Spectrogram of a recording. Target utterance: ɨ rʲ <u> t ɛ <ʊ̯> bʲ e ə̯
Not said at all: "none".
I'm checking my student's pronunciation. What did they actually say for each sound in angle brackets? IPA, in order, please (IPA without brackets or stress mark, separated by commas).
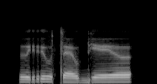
u, ʊ̯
